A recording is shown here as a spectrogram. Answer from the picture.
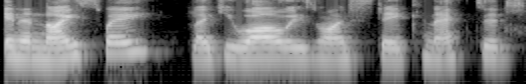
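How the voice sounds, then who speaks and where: Recorded with a dry, close sound and no echo, a woman with an Irish accent speaks at a medium pitch and moderate pace. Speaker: podcast host, small business owner. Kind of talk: casual interview chat. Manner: chatty, filler-heavy.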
